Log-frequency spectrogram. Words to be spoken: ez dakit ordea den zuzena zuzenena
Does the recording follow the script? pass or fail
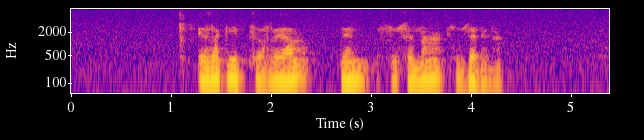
pass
